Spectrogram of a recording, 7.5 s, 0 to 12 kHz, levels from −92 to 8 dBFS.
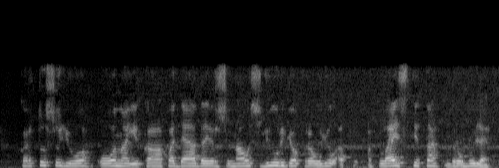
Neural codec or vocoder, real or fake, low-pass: codec, 16 kHz, 8 kbps, FunCodec, trained on Chinese and English, 25 frames a second; fake; 7.2 kHz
